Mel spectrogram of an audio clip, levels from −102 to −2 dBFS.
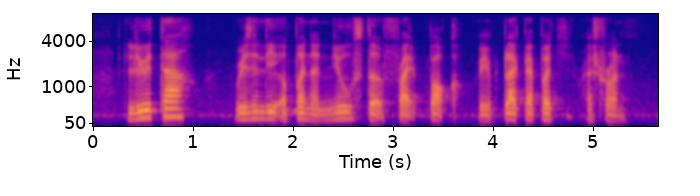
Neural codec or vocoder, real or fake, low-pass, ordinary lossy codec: none; real; 7.2 kHz; Opus, 64 kbps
